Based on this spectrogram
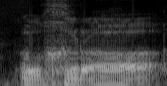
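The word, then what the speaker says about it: أخرى: Ukhra, iya ini ukhra itu akhirat yang dimaksud ya. Ya, yang dimaksud adalah akhirat. Akhirat. Itu dibaca wa ukhra.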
